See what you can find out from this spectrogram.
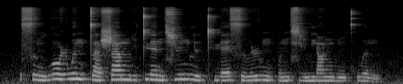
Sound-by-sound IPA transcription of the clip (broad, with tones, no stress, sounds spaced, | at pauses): s ɤ˨˩ ŋ w ɔ˥˧ ɻ w ə˥˩ n t̪ ä˨˩ ʂ ä˥ m i˧˥ t̪ ɥ ɛ˥˩ n ɕ y˥ n l y˨˩ t̪ʰ ɥ ɛ˧˥ s ɹ̩˧˥ ɻ ʊ˥˩ ŋ p ə˧˥ n ɕ i˧˥ l j ɑ˥ ŋ ɤ˧˥ ŋ kʰ w ə˥˩ n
